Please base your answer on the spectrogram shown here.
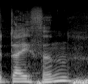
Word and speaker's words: Daythan: the other day so daythan is Ray's father and miria is Ray's mother got it so daythan like Nathan like fanther like banther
